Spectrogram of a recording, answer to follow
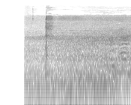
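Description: Steady outdoor background rumble, like distant traffic or wind on the microphone, starting suddenly after a moment of silence, with one sharp click just under a second in.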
